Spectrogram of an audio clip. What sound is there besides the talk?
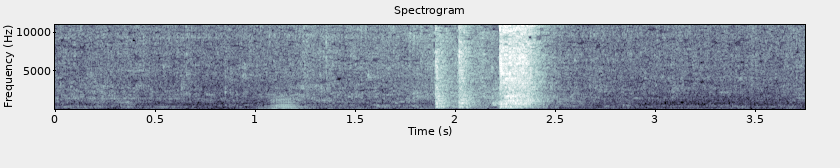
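tea water boiling in a pot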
